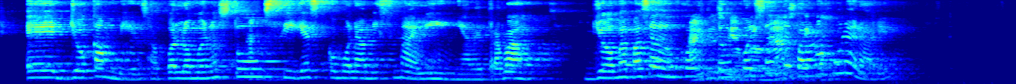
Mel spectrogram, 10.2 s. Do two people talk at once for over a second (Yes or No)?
Yes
